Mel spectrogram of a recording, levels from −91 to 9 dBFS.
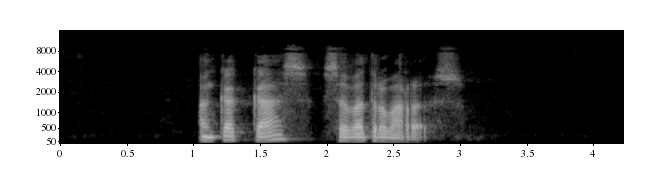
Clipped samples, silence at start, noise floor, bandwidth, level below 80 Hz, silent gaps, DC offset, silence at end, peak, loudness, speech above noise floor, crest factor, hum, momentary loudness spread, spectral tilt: under 0.1%; 1.05 s; -82 dBFS; 9.6 kHz; -70 dBFS; none; under 0.1%; 1.25 s; -4 dBFS; -25 LUFS; 57 dB; 24 dB; none; 14 LU; -5 dB/octave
